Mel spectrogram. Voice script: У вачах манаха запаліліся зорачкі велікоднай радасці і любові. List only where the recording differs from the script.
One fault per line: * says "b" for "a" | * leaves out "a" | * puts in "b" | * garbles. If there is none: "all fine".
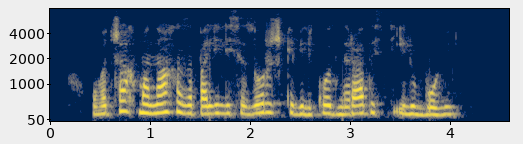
all fine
